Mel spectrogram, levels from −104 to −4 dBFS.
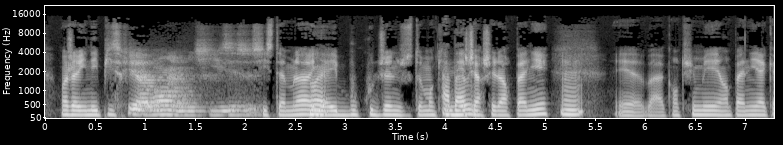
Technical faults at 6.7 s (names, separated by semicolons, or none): none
